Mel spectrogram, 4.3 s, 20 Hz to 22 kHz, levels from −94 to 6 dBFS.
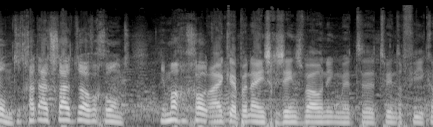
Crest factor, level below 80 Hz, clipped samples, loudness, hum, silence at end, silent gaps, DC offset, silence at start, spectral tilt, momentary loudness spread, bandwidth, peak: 14 dB; -40 dBFS; under 0.1%; -17 LUFS; none; 0 s; none; under 0.1%; 0 s; -5.5 dB/octave; 8 LU; 16.5 kHz; -4 dBFS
